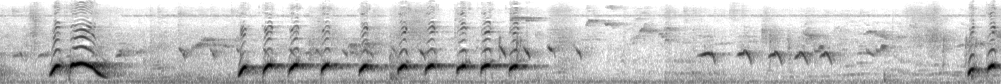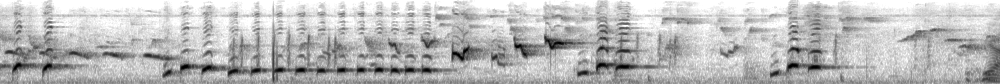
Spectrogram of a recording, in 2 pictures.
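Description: Caged cucak rowo (straw-headed bulbuls) and murai birds in Klaten, Central Java, sing close by in loud, rich, bubbling phrases and repeated whistled notes, with short pauses between bursts.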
